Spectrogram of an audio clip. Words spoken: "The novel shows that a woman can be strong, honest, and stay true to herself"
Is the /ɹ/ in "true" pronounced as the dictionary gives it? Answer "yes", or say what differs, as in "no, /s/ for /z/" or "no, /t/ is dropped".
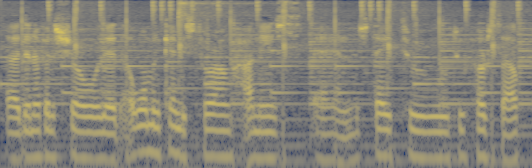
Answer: no, /ɹ/ is dropped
